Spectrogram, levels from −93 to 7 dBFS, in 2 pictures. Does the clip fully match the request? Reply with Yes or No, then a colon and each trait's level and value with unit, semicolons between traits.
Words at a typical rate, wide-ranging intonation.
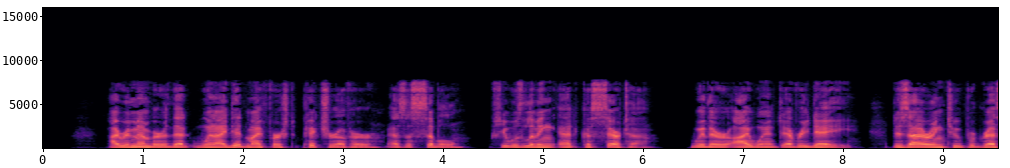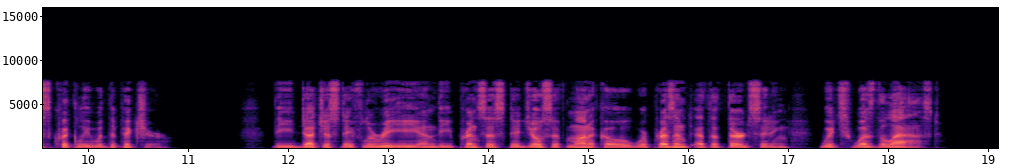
Yes: average, 160 wpm; wide, 5.7 semitones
